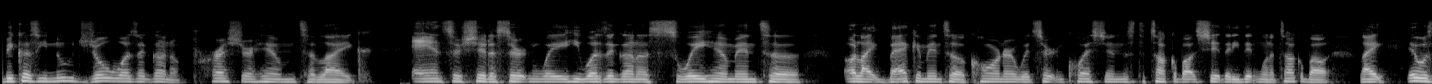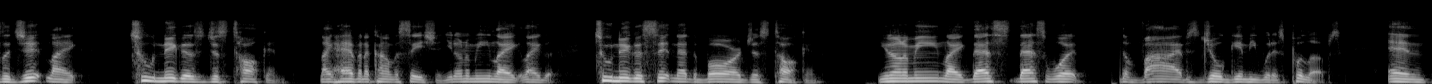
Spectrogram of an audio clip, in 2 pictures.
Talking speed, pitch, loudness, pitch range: 180 wpm, 125 Hz, -22 LUFS, 115-130 Hz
